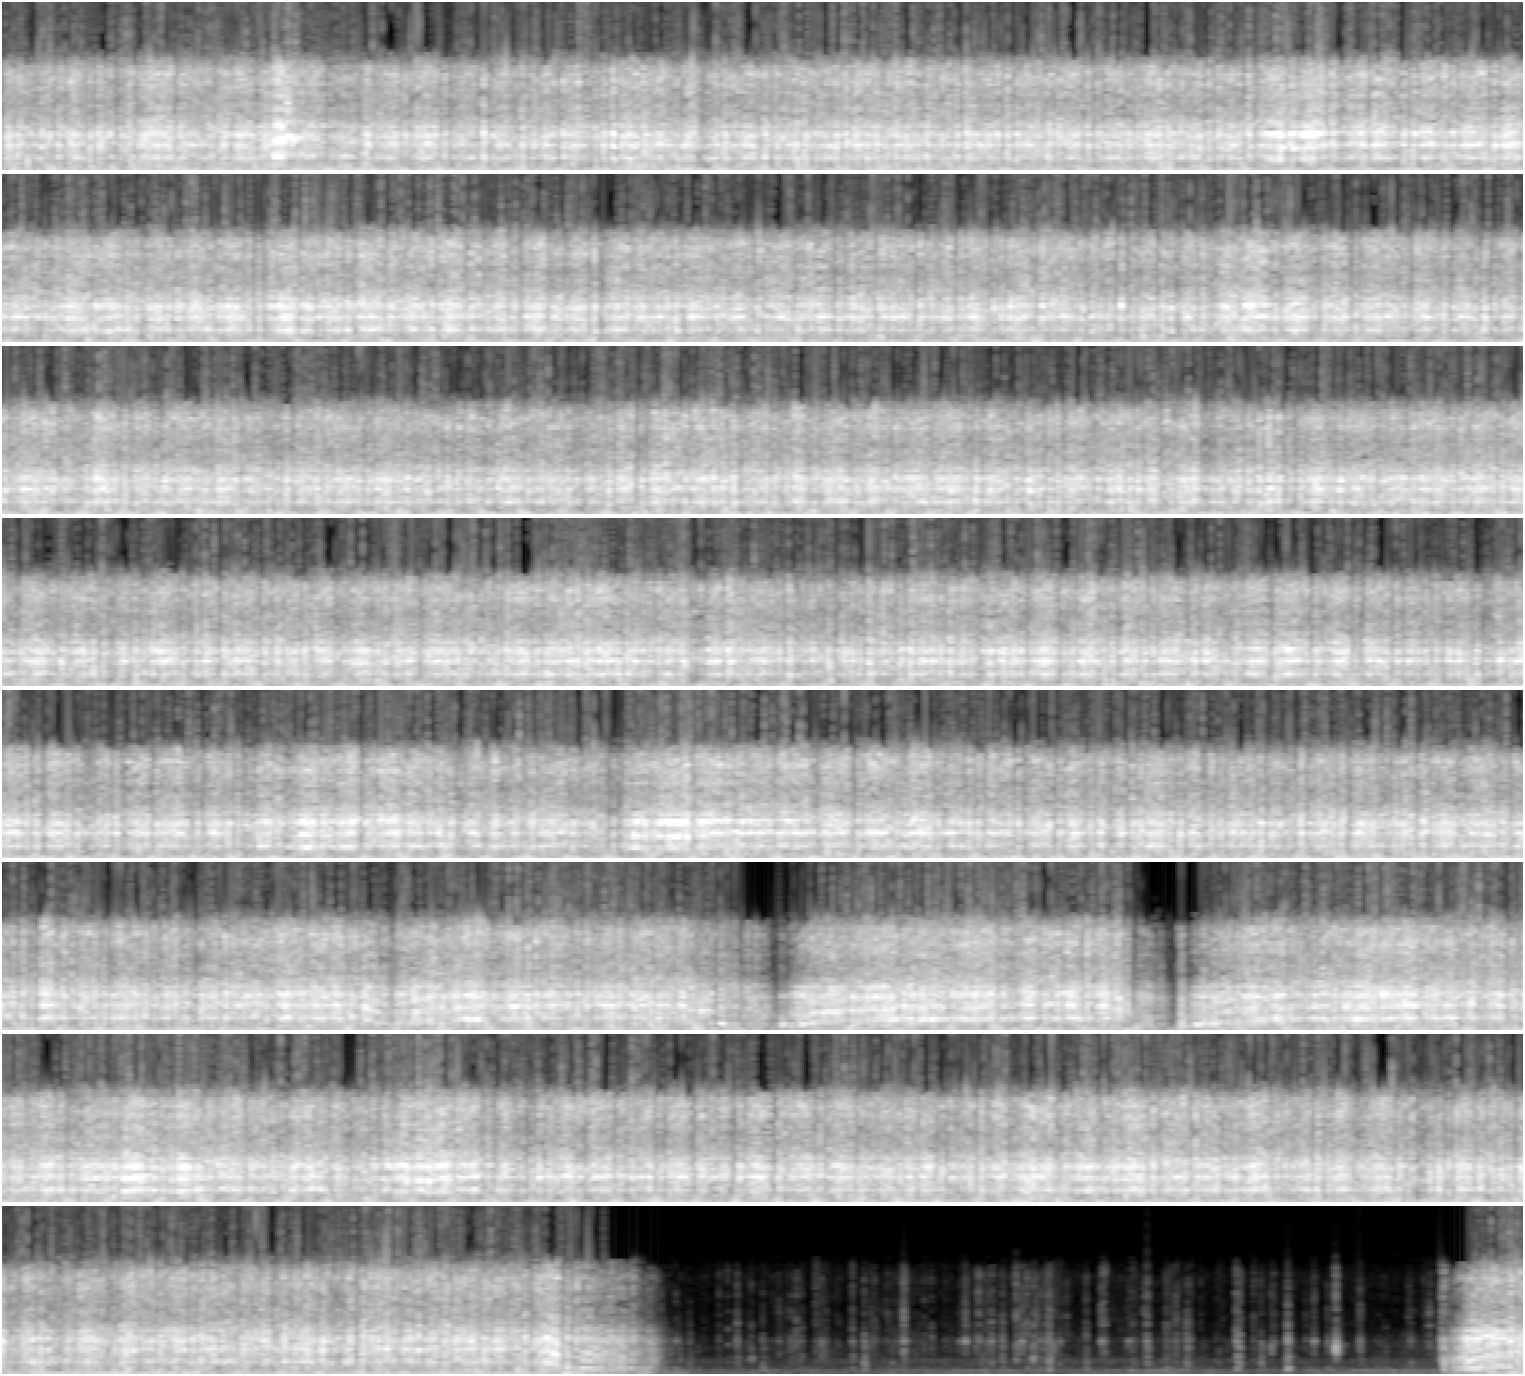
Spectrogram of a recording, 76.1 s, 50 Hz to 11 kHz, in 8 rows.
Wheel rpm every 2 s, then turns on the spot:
240, 250, 230, 230, 230, 230, 230, 230, 230, 230, 230, 230, 230, 230, 230, 240, 230, 230, 230, 230, 230, 230, 230, 230, 230, 210, 150, 160, 210, 220, 230, 230, 230, 230, 230, 60, 0, 0.
none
